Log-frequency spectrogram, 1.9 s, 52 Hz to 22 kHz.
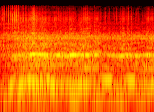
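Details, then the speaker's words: Boosted Board V2 electric skateboard after about 100 km of riding: steady whirring hum with a wavering mid tone and faint rattle; owner suspects the drive belt. "And also I have the belt, I think it's a belt that makes some noise."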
